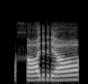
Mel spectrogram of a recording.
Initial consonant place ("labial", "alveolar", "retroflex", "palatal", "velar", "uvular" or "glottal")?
velar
